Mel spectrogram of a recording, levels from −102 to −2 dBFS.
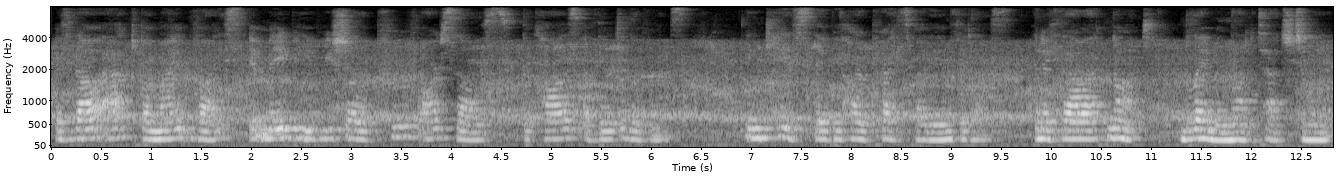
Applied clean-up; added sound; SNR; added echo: none; Crowd; 11 dB; reverberation time 0.6 s.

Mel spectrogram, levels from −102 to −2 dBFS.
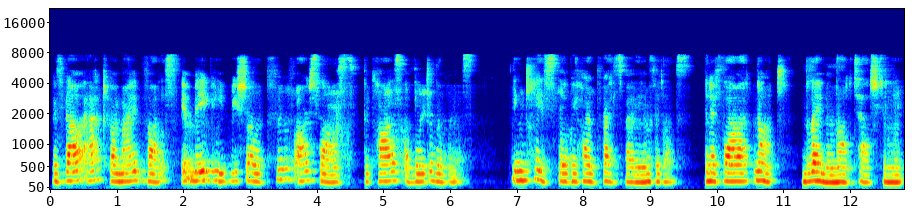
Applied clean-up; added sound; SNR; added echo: neural mask model DeepFilterNet 3.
